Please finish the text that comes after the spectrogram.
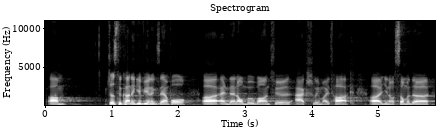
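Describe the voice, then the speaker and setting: Young man, from northeast China, conference talk, lots of uh fillers, mid pitch, long hall reverb. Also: fairly even intonation. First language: Chinese. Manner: halting, many uh fillers and restarts. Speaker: conference speaker. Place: large auditorium.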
